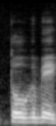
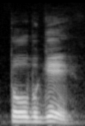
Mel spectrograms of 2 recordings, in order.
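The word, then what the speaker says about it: Tobgay: पुस्तक आने वाली है शेरिंग तोगवे की। तोबगे, शेरिंग तोबगे उच्चारण होगा इसका।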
